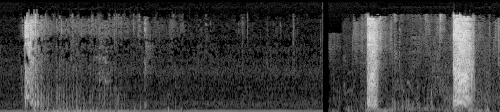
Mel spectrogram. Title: RANKING BEST ANIMAL SNEEZES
